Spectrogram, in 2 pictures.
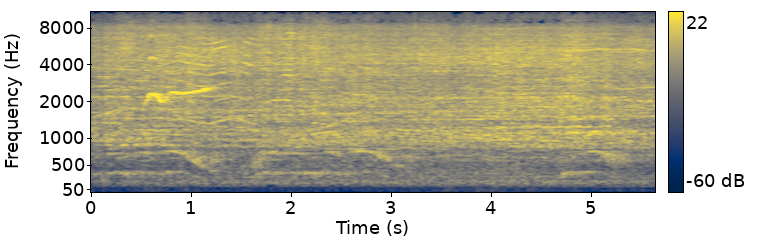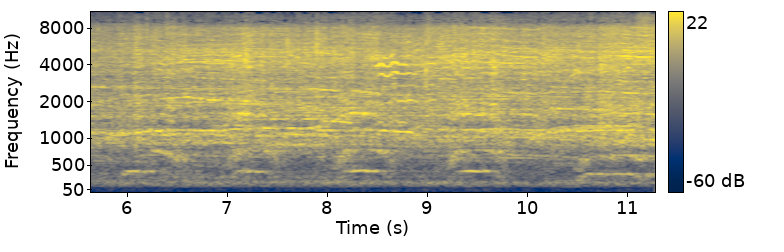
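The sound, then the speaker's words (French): A loud, sustained roar of a stadium crowd cheering as American runner Courtney Welter, fourth overall, enters the stadium at the race finish, dense and continuous throughout, with scattered shouts and whoops rising above the steady wall of noise. “Écoutez l'ambiance.”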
